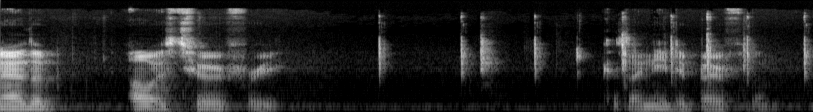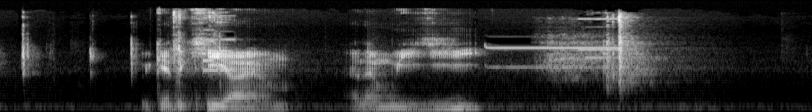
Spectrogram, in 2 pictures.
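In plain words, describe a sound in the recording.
Keypad buttons beep as they are pressed.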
